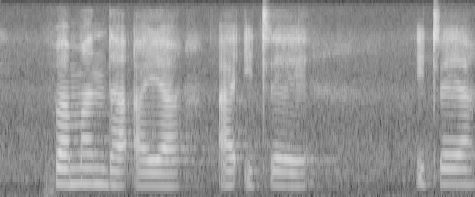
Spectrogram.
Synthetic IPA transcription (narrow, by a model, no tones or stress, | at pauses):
ɸamand̪aʔaja | aiɛ | itʼɛja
